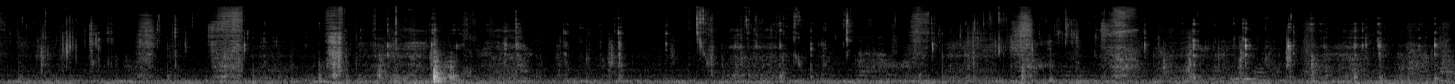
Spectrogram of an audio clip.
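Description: A person biting into a cheeseburger and chewing it close to the microphone: soft, irregular wet chewing and mouth smacks, with one sharper smack about four seconds in.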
